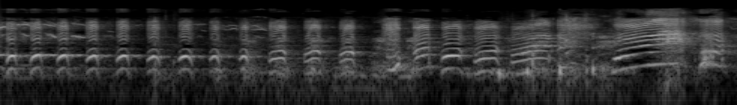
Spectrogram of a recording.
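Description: A baby laughing hard in a quick run of short, breathy bursts, about five a second, that ends in a longer rising squeal near the end.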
